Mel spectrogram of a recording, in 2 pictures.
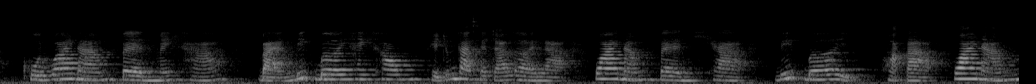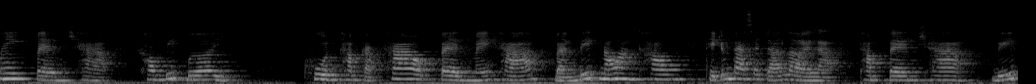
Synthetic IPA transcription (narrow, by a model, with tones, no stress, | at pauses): kʰu˨˩ənkwaː˧jnaː˧˩˦mpe˨˩nma˨˦jxaː˨˦ | ɓa̰ː˧˨nɓi˦˥ət̚ɓəː˧jɦa˧jxə˧wŋ͡mt̪ʰi˨˩t͡ɕʊ˨˦ŋ͡mt̪aː˧sɛ̰˧˥t͡ɕaː˧˩ləː˨˩jlaː˨˩ | kwaː˧jnaː˨˧˦mpe˨˩nxaː˧˩ | ɓi˦˥ət̚ɓəː˧j | hwa˨˩k̚laː˨˩kwaː˧jnaː˧˩˦mːa˧jpe˨˩nxaː˧˩xə˧wŋ͡mɓi˦˥ət̚ɓəː˧j | xu˧˩ənt̪ʰa˧˩mka˨˩p̚xaː˧wpe˨˩nma˨˦jxaː˨˦ɓa̰ː˧˨nɓi˦˥ət̚nɔ˨˦wʔa˧nxə˧wŋ͡mt̪ʰi˨˩t͡ɕʊ˨˦ŋ͡mt̪aː˧sɛ̰˧˥t͡ɕaː˧˩ləː˨˩jlaː˨˩ | t̪ʰə˧˩mpe˧˩nxaː˧˩ | ɓi˦˥ət̚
